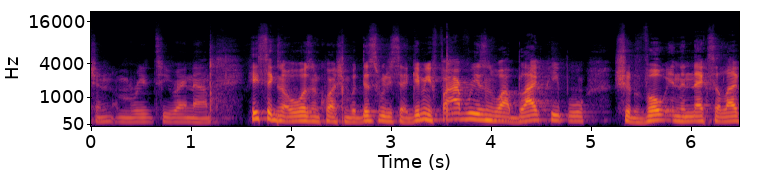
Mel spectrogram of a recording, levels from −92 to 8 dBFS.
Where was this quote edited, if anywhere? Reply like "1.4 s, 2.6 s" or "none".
1.9 s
